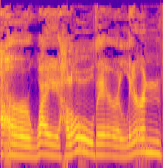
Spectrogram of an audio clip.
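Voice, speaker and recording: A woman speaks in a put-on character voice. Her pitch sits in the middle range. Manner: mock pirate talk.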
